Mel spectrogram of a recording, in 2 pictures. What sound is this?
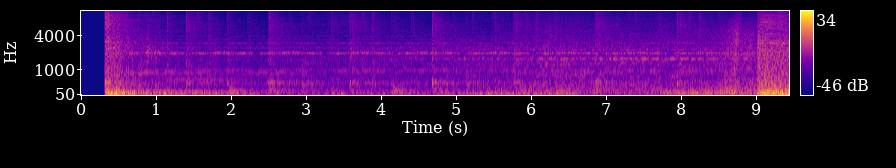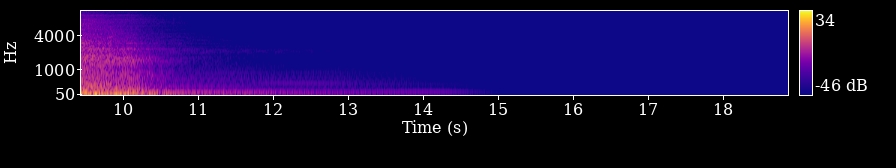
Trailer end 1
trailer-music, epic-music, free-trailer-music, game-music, trailer-end, film, film-music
